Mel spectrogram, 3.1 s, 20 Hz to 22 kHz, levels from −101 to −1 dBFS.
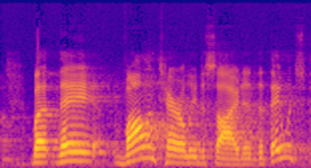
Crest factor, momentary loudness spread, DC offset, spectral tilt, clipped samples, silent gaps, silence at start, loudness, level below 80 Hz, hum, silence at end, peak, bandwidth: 18 dB; 9 LU; under 0.1%; -6.5 dB/octave; under 0.1%; none; 0.05 s; -18 LUFS; -64 dBFS; none; 0 s; 0 dBFS; 9.6 kHz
